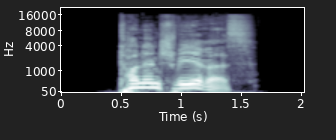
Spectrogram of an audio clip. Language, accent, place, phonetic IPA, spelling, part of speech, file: German, Germany, Berlin, [ˈtɔnənˌʃveːʁəs], tonnenschweres, adjective, De-tonnenschweres.ogg
- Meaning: strong/mixed nominative/accusative neuter singular of tonnenschwer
